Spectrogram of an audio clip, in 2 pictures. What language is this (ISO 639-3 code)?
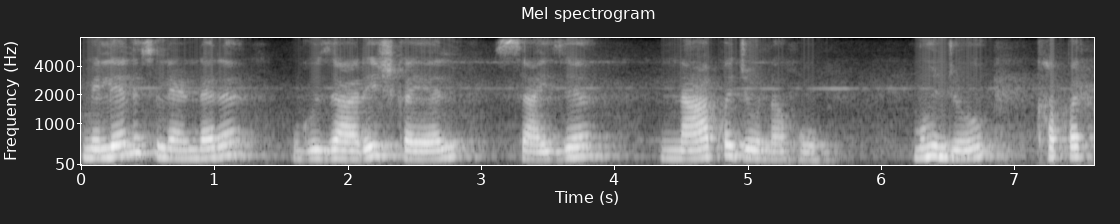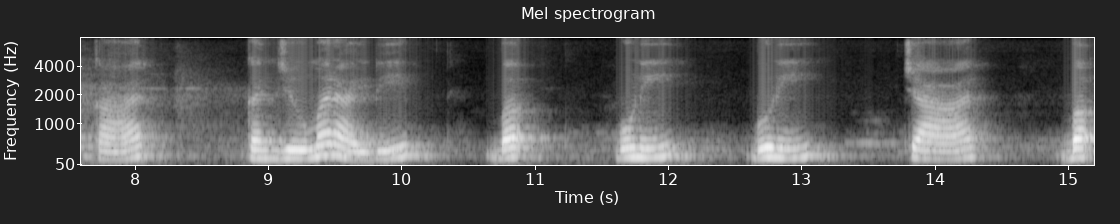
snd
